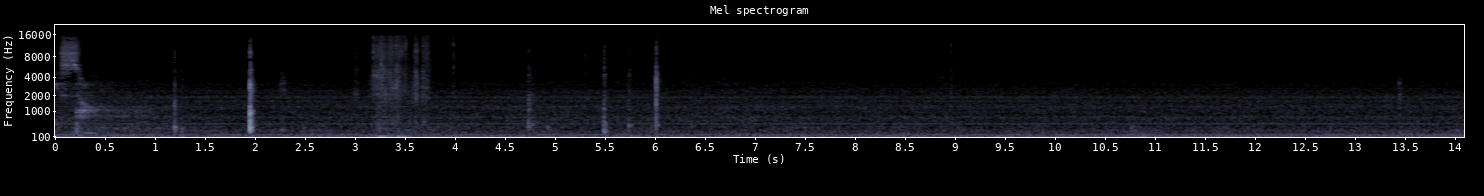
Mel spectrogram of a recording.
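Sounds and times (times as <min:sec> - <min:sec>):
soft rustle: 0:02.9 - 0:04.0.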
